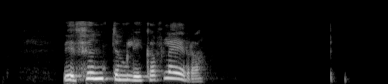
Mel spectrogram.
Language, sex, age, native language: Icelandic, female, 50-59, Icelandic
